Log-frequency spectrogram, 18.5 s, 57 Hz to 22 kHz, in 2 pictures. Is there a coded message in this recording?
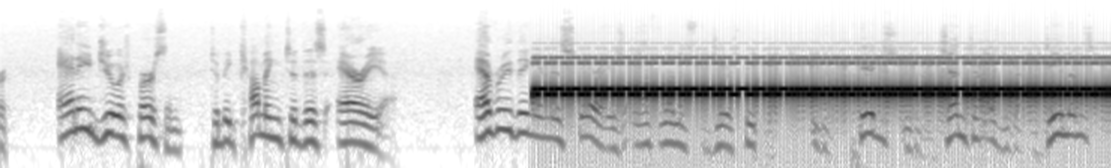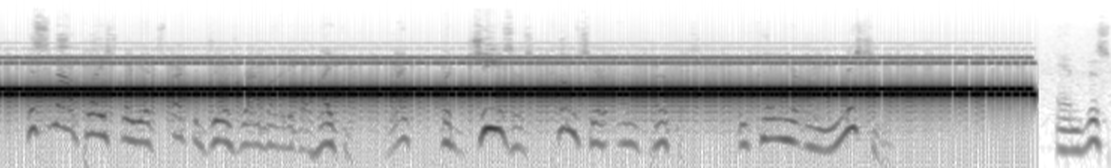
Yes: NAVTEX (SITOR-B), 100 baud, 170 Hz shift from 4.4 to 17.9 s, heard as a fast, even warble, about 860 Hz centre, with speech in English. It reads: ZCZC ZL26 NAV WARNING 95. BUOY IN PSN 22-17N 094-36E UNLIT. NNNN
